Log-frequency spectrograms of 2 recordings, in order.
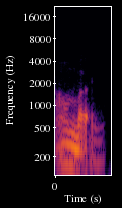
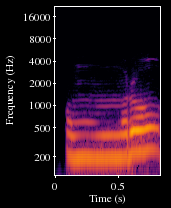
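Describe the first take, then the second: First: The name ends on a consonant, no final vowel. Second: The name ends with an audible 'o' vowel. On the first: The speaker calls it right. "वॉव को नहीं पढ़ा जाता है" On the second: The speaker calls it wrong. "ये उमरो पढ़ा जा रहा था"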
